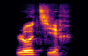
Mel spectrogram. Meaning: to parcel out (divide into lots)
- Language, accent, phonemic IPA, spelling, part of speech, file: French, France, /lɔ.tiʁ/, lotir, verb, LL-Q150 (fra)-lotir.wav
